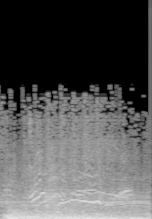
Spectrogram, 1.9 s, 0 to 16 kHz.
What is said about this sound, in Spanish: ¿Qué ha sido eso? Parece que ha habido una explosión. Cámara 4, vuélvete, averigua qué ha sido eso. Por el sonido.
